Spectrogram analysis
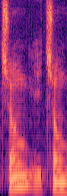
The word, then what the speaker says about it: Dschang: de Nantes Métropole et Chang qui n'est pas en Asie, mais en Afrique. Voilà. Parce que ça s'écrit DSCHANG.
